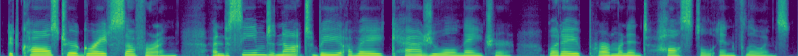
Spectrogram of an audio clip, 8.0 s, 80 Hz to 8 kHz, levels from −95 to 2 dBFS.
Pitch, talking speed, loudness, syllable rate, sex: 220 Hz, 145 wpm, -18 LUFS, 4.5 syllables/s, female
